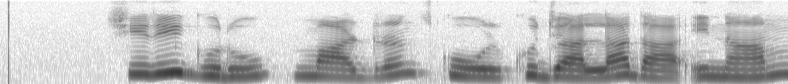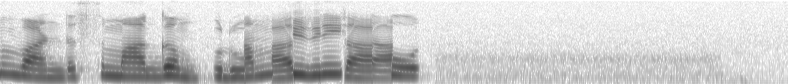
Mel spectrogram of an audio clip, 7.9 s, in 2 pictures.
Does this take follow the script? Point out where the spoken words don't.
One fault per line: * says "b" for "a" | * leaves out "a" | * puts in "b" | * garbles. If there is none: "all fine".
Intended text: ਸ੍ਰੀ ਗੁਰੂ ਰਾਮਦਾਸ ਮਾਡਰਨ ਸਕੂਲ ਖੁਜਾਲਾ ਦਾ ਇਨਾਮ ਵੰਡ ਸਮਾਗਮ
* leaves out "ਰਾਮਦਾਸ"
* garbles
